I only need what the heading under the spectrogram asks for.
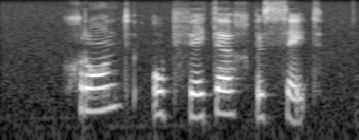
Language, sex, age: Afrikaans, female, 20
